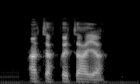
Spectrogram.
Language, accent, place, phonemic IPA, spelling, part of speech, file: French, France, Lyon, /ɛ̃.tɛʁ.pʁe.ta.ʁja/, interprétariat, noun, LL-Q150 (fra)-interprétariat.wav
- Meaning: interpreting; interpreting studies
